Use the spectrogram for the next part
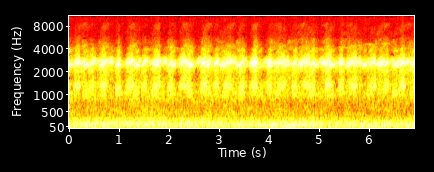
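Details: Frogs in rice paddies during farming preparation give an unbroken, buzzy chorus. Countless rapid croaking pulses blend into one shimmering wall of sound, and a soft low background rumble runs beneath it.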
